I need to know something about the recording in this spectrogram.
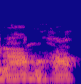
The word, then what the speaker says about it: रामः: तेही रूढीनुसार उच्चारण आहे आपल्याकडे राम हा असं सुद्धा म्हणण्याची पद्धत आहे आणि रामह असं सुद्धा म्हणण्याची पद्धत आहे तर ते बरोबर आहे तशी जर पहिल्यापासून सराव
